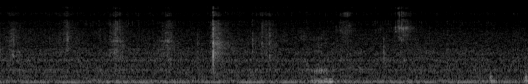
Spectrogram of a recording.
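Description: Thinly sliced beef and onions sizzling in a frying pan, with scattered pops and crackles, the sharpest about two seconds in, over a low steady hum.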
